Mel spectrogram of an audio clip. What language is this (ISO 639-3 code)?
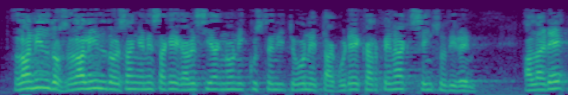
eus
